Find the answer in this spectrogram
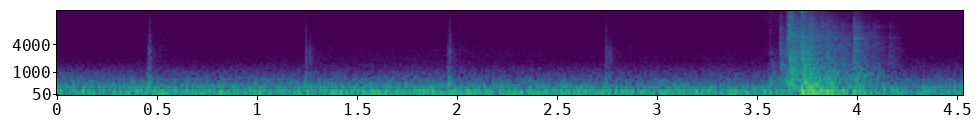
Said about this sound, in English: What's in there? Finally, the doors open for me. I enter alone.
